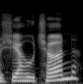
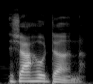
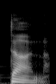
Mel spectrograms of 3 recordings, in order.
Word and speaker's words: Xiao Dun: That damn Xiao Chun. That's Xiao Dun. That character is pronounced Dun.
